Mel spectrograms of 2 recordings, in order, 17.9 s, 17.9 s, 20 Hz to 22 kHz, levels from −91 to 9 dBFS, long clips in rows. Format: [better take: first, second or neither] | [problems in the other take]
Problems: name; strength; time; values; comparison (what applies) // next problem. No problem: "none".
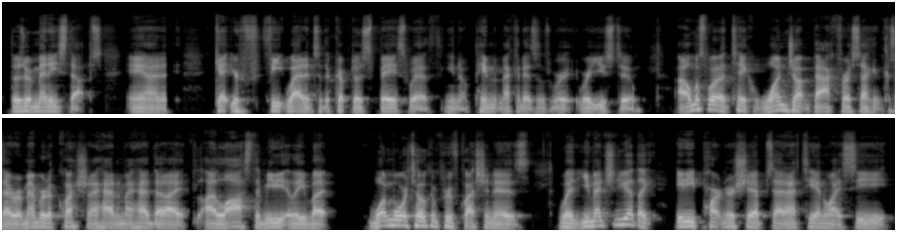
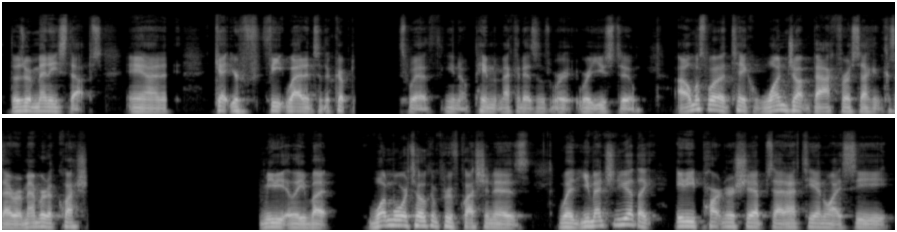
first | audio cutting out; at 3.5 s and at 10 s for 1.5 s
